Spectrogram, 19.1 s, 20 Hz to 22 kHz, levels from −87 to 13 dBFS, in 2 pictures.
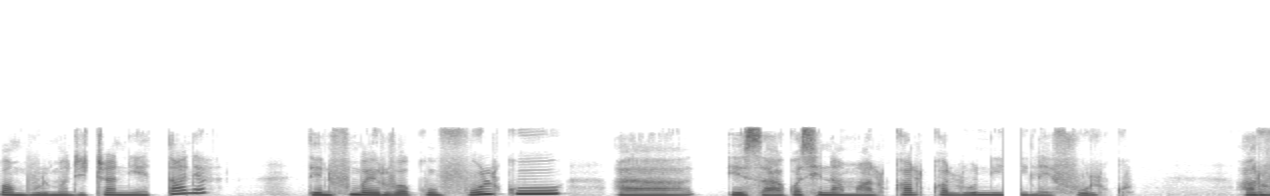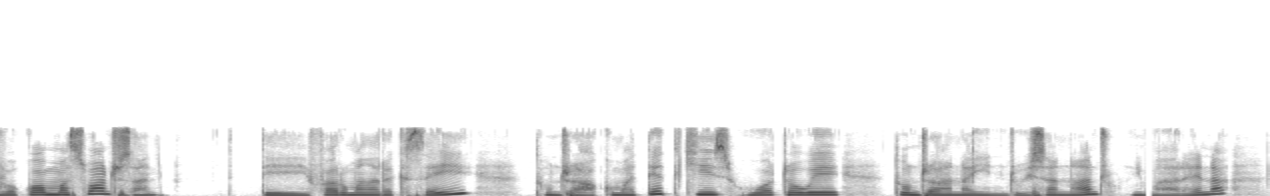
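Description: At 7.52 s the speech drops out for about 135 ms, and again at 18.11 s for about 52 ms. That's unconcealed Bluetooth headset packet loss: dropped packets on the mSBC link leave hard-edged holes with nothing patched in.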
